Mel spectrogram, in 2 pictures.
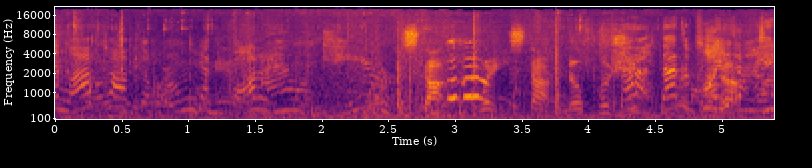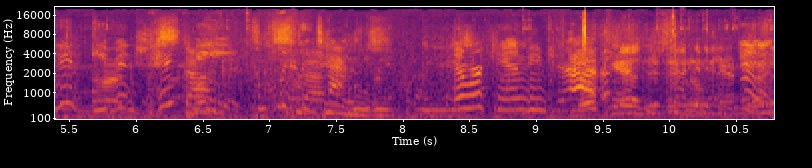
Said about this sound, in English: As a family with a squabbling son and daughter come on board,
